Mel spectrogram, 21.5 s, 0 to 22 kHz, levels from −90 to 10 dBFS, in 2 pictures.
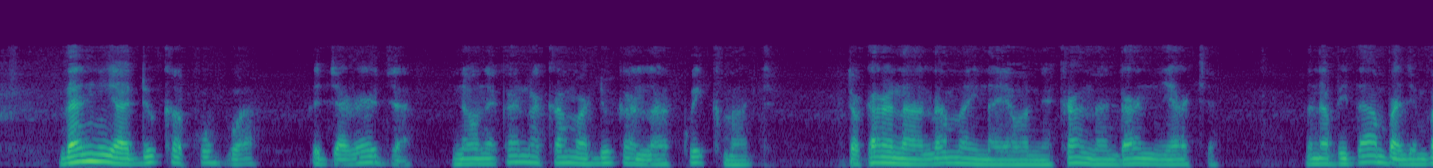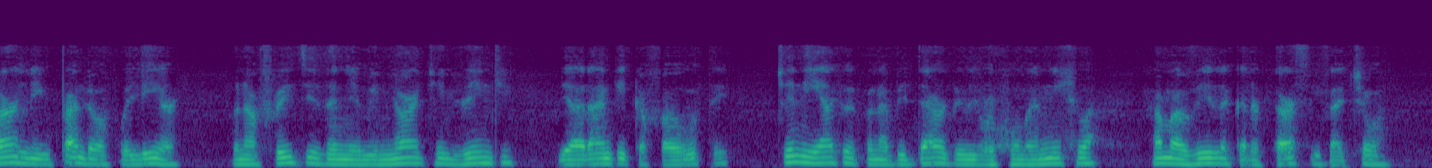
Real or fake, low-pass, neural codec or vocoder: fake; 7.2 kHz; codec, 16 kHz, 1.1 kbps, Voila-Tokenizer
